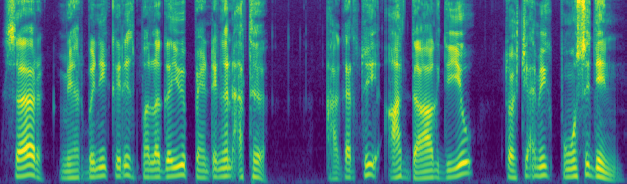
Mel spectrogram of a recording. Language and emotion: Kashmiri, angry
